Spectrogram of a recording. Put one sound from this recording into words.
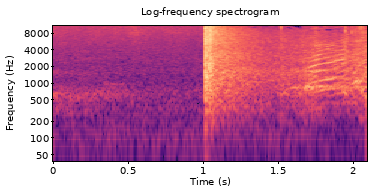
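A starting pistol fires once with a sharp crack.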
